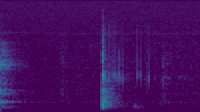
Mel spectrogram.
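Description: A plastic tub set down on a table: one sharp knock about a second in, followed by a few light clicks.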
